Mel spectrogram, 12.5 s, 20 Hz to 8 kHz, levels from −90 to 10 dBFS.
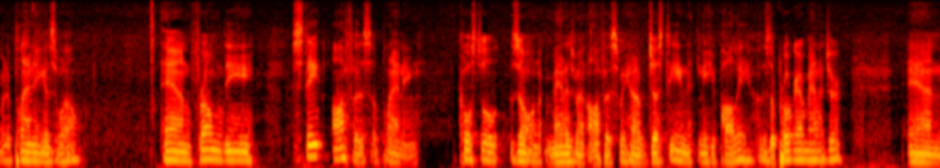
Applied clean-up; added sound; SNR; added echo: neural mask model Resemble Enhance denoiser.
